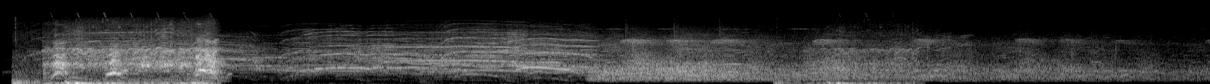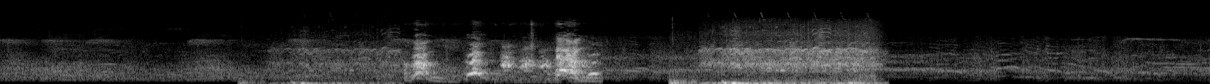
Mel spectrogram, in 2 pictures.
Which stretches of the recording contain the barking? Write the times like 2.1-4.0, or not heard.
0.4-2.3, 16.1-18.1.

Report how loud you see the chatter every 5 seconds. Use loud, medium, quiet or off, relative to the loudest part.
loud, loud, quiet, quiet, quiet.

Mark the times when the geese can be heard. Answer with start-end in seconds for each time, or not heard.
0.1-2.2, 7.7-9.2, 14.4-16.1, 18.8-21.0.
